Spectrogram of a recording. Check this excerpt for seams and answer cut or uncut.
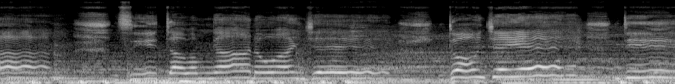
uncut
